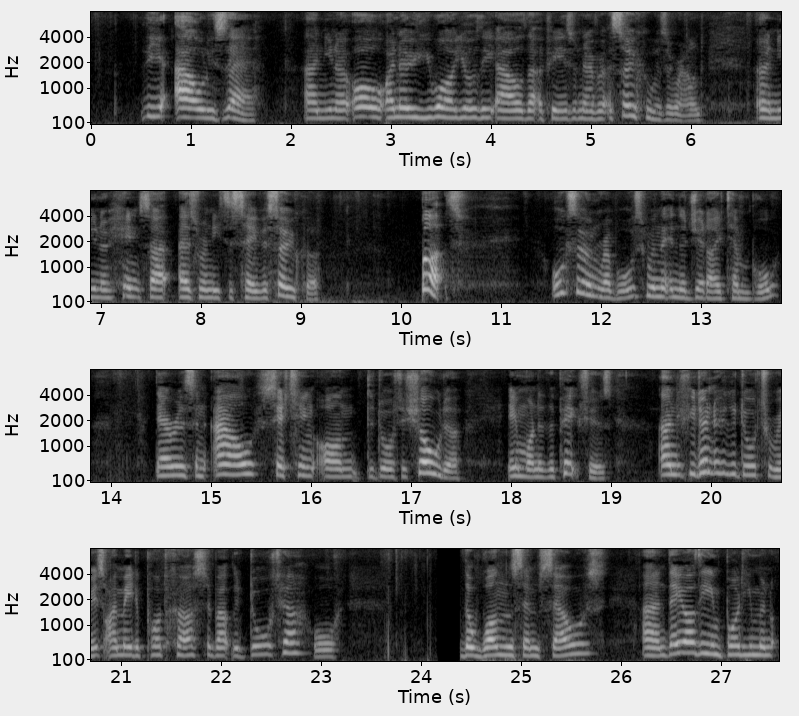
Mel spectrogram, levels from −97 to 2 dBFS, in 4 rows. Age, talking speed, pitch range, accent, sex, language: 10-29, 175 wpm, 200-245 Hz, British, female, English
